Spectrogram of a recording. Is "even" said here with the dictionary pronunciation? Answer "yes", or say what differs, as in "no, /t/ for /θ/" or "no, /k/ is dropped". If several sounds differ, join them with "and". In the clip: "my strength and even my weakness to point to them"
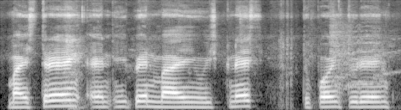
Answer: no, /p/ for /v/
